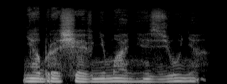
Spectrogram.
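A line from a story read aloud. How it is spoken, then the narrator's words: Man muttering. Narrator (Russian): пробормотал дядька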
